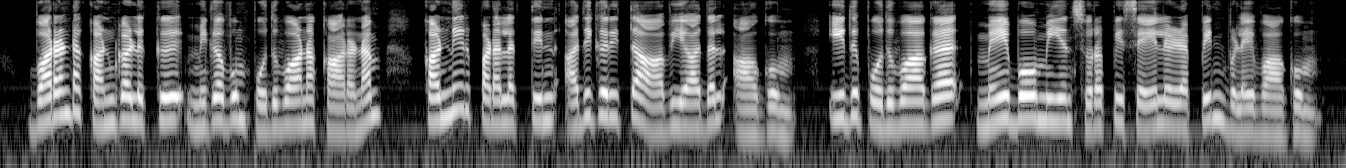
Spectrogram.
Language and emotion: Tamil, neutral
